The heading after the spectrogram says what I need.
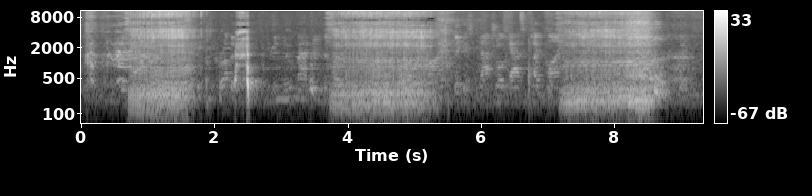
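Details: Snoring: loud, rough, fluttering snores on each breath, about three over nine seconds, with quiet pauses between.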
